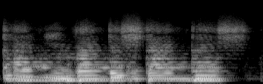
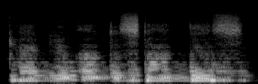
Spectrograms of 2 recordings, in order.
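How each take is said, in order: First: Slow, firm robotic synth speech; vocoder voice. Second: Slow, soft-edged robotic synth speech; softer vocoder voice. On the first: Reviewer testing vocoder clarity, slow robotic voice. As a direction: draw it out through a vocoder. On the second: Reviewer testing second vocoder's clarity, softer robotic voice. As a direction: draw it out gently through a vocoder. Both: Shown as a demonstration. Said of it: "Softer, that one".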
